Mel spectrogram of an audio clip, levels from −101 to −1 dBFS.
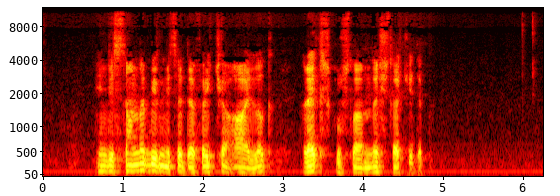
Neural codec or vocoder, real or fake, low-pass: none; real; 10.8 kHz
